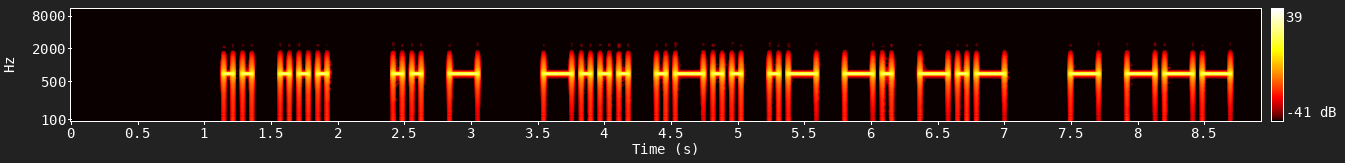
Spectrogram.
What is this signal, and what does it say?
Morse code, heard as a keyed tone, about 17 wpm, 700 Hz. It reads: IS IT BLANK TO
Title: Sentences from Top 1500 Words 17wpm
